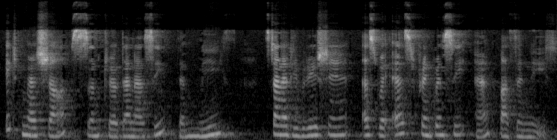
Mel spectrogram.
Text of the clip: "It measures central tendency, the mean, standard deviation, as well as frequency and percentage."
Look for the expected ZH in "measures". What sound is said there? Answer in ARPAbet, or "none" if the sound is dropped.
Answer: SH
